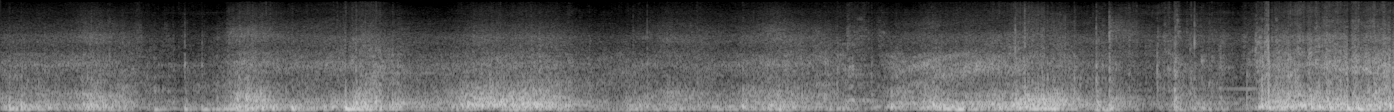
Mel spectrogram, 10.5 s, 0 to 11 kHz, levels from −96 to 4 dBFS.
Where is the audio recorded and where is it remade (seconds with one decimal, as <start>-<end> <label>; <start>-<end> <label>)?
0.0-10.5 recorded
